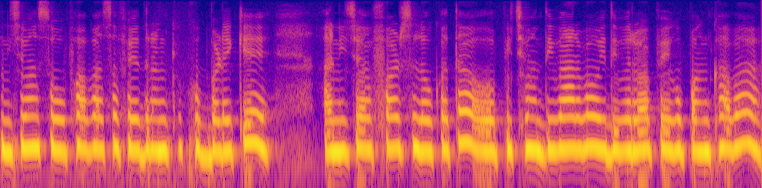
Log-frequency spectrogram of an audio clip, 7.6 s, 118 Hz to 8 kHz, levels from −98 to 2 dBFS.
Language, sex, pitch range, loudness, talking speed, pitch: Bhojpuri, female, 270-290 Hz, -11 LUFS, 180 wpm, 280 Hz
